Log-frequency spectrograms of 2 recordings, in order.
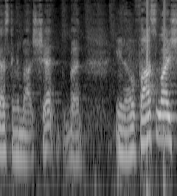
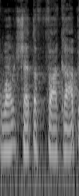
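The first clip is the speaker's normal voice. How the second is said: ordinary delivery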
